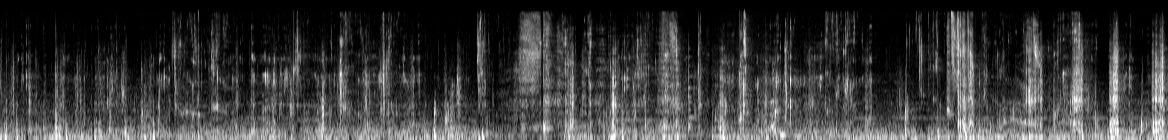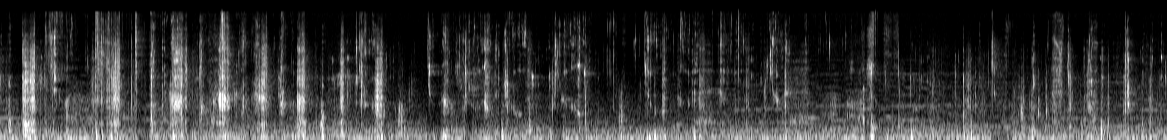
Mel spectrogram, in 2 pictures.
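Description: Close-miked eating sounds: chewing mouthfuls of tteokbokki, with crisp crunching bites of yellow pickled radish (danmuji) through the middle.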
